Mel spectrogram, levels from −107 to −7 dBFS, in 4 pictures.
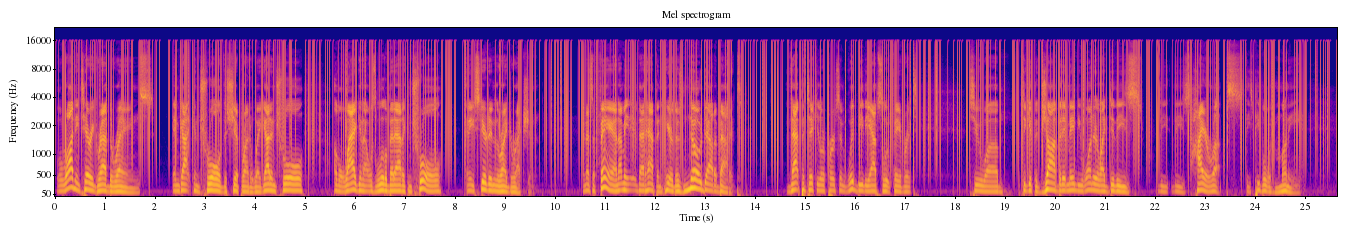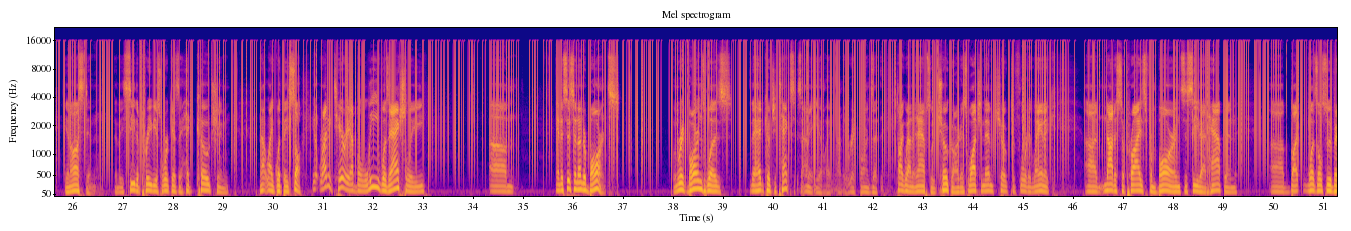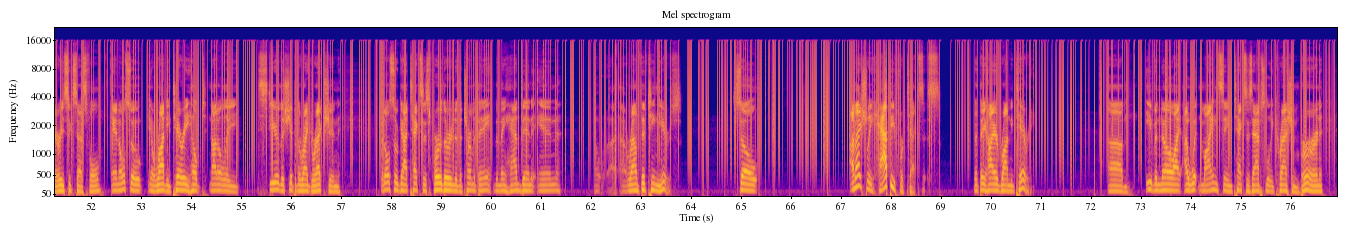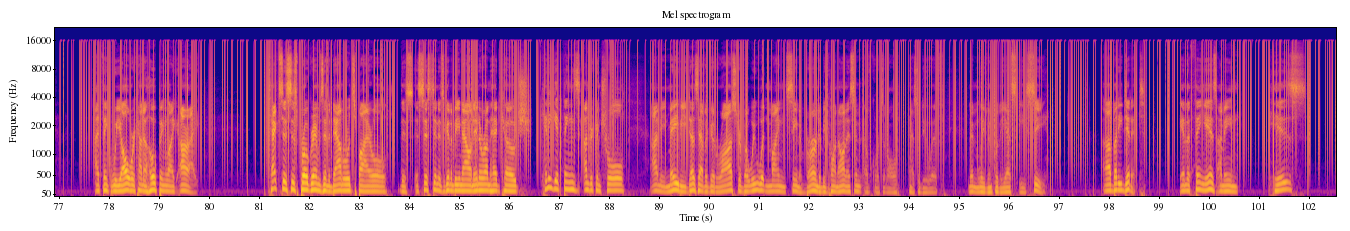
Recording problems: crackle, like an old record; loud; 7 dB below the speech

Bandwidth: 16 kHz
